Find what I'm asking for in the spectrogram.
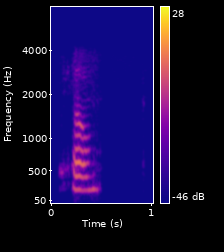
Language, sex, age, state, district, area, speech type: Bodo, female, 18-30, Assam, Kokrajhar, rural, conversation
